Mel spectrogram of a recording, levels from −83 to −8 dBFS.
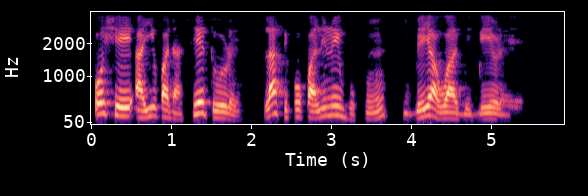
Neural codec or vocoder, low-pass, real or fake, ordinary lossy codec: none; 3.6 kHz; real; none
